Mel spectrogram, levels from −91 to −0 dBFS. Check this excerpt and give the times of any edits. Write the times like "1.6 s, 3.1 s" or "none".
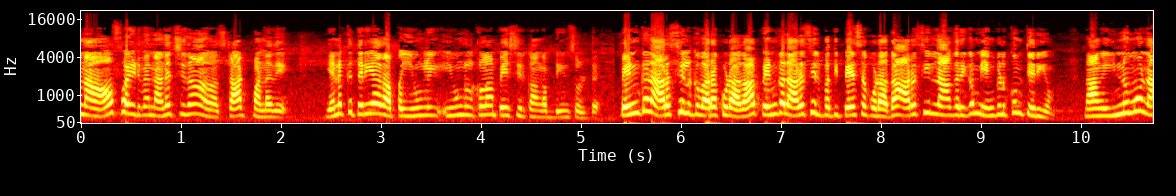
5.2 s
